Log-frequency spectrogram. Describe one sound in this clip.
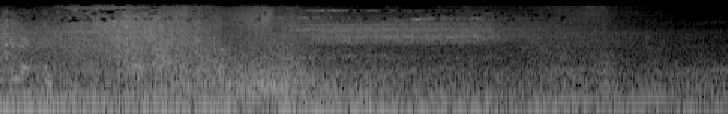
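A huge crystal shatters in a booming, rumbling blast that slowly fades.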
